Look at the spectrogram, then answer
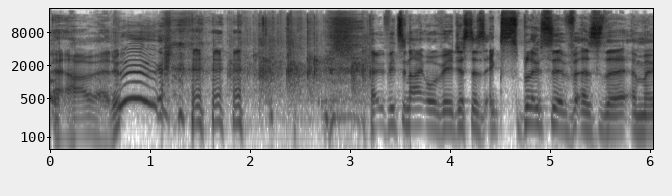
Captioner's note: laughs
